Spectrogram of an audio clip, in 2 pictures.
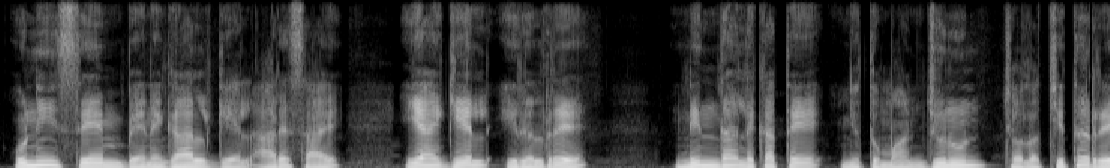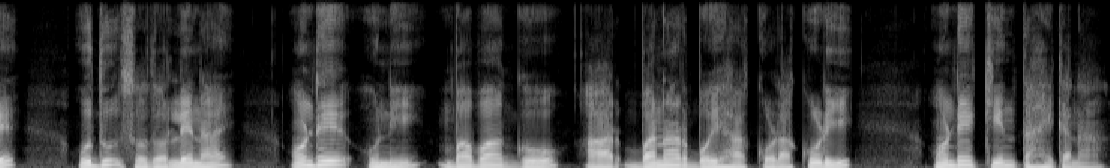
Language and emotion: Santali, neutral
